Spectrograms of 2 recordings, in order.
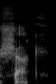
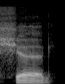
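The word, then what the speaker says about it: Shough: Shuck most. Oh, yeah. Yeah. Yeah. Yeah. Yeah. I'm with you on Well, am I? And and I'm sorry I'm pronouncing his name wrong. It's Suge. Suge.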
